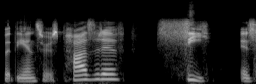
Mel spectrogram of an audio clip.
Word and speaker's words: si: assume a negative but the answer is positive c is how you say yes so that's kind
